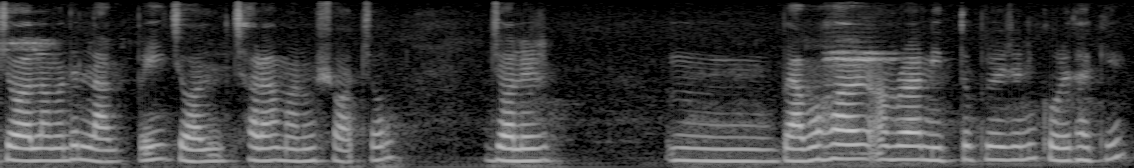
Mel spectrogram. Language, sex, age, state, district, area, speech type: Bengali, female, 18-30, West Bengal, Uttar Dinajpur, urban, spontaneous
